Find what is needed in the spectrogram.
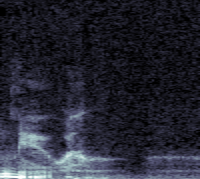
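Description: Near silence: a faint spoken word trails off at the start, then nothing more.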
